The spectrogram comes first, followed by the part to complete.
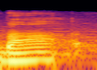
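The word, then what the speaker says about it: birr: My 1 bar banknote is worth 7,000 of an euro. It's written B-I-R-R but pronounced as B-U-H, Ba.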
